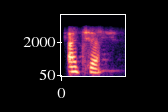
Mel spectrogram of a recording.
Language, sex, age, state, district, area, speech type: Assamese, female, 18-30, Assam, Darrang, rural, conversation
